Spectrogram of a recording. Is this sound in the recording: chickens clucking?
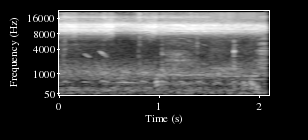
yes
